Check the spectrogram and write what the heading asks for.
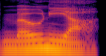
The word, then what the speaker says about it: Monya: needs ammonia, quite frankly, and it's Monia. Monia, that's how you say her name.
